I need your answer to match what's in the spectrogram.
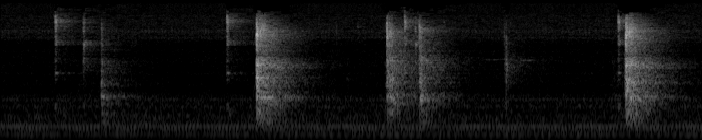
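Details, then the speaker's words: Yamaha Virago cafe build safety circuit, side stand up, shifting out of neutral: few crisp isolated clicks over quiet hum; safety relay switching normally, bike won't start in gear. "even with the side stand up it's not going to start because you can hear it as soon as i take it out of neutral you can hear that relay"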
